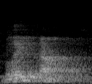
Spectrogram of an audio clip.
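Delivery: 1 quiet stark statements. Acted.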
